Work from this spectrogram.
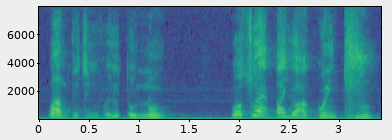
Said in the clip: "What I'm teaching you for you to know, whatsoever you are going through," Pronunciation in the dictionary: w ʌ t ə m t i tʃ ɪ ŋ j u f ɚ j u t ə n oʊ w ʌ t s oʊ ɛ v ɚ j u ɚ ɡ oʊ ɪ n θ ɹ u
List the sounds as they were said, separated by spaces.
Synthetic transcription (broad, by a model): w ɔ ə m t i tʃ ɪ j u f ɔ j u t ə n oʊ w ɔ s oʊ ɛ b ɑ j u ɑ ɡ oʊ ɪ n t ɹ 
